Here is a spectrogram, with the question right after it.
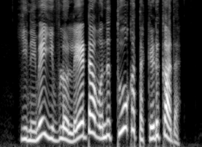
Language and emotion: Tamil, angry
